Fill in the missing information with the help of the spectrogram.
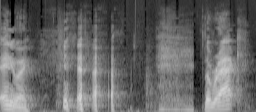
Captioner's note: laughing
